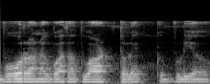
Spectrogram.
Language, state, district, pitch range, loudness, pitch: Gondi, Chhattisgarh, Sukma, 120-125 Hz, -18 LUFS, 125 Hz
